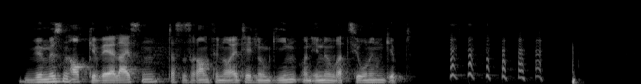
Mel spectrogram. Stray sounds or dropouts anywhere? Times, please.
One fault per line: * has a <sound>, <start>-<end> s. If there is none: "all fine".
* has a laugh, 4.5-5.5 s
